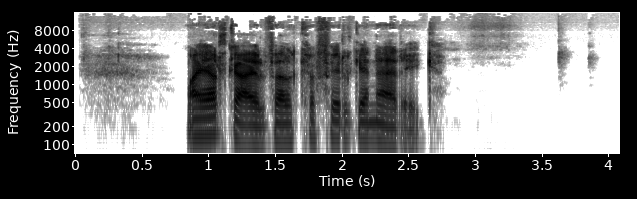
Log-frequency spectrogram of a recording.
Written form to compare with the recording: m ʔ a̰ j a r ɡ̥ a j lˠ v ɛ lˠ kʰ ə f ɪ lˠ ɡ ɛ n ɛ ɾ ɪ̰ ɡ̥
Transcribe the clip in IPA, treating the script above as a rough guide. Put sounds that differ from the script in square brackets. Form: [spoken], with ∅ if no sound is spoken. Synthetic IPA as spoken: m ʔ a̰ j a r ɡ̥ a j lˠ v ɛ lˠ kʰ ə f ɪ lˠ ɡ ɛ n ɛ ɾ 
